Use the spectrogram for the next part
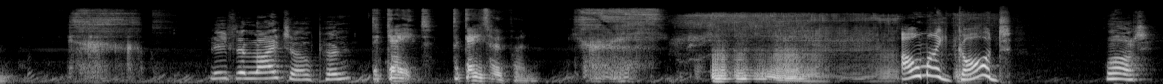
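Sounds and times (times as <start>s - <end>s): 
speech: 2.1s - 6.4s, 9.0s - 10.2s, 11.1s - 11.6s
loud rumbling fart with sputtering buzzy pulses: 5.8s - 9.0s.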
